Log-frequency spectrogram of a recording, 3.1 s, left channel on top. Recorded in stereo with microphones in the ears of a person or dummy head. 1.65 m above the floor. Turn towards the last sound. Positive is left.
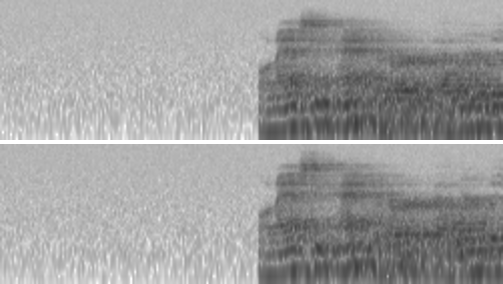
turn(degrees=-30)  # may be behind; listen again after turning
